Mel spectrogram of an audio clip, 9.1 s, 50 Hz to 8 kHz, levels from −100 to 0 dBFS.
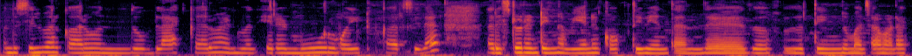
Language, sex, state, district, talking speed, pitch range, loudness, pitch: Kannada, male, Karnataka, Chamarajanagar, 160 wpm, 220-235 Hz, -33 LUFS, 225 Hz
